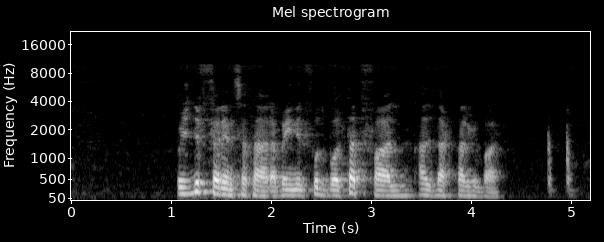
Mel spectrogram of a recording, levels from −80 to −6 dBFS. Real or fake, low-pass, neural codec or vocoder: real; 9.9 kHz; none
